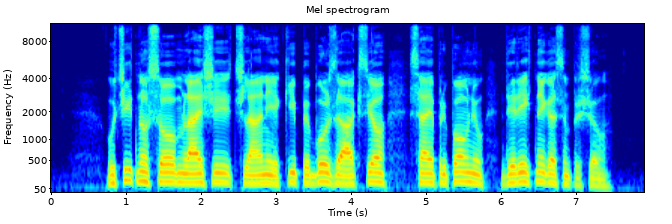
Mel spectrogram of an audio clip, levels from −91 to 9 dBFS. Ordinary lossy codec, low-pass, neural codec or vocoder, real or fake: none; none; none; real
